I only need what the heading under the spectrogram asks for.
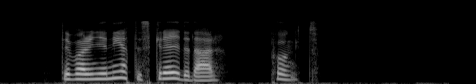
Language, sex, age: Swedish, female, 24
